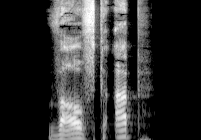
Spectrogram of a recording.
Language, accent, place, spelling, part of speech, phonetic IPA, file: German, Germany, Berlin, warft ab, verb, [ˌvaʁft ˈap], De-warft ab.ogg
- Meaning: second-person plural preterite of abwerfen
